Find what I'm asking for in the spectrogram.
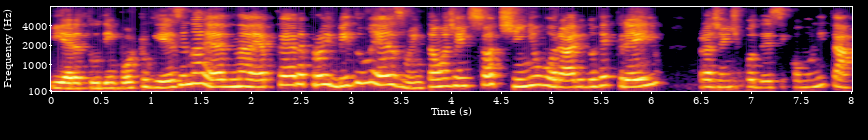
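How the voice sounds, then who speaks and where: Lively intonation in a fairly high female voice. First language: Pomeranian (speaking Portuguese). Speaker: Pomeranian language teacher. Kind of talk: interview. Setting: live stream.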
